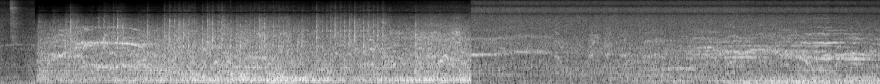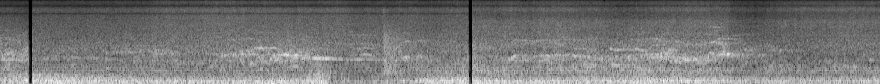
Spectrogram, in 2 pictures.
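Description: Revolution ride at Blackpool Pleasure Beach during a late-night visit, heard as a loud, continuous rush of wind and clattering track noise with muffled crowd and voices mixed in, steady for most of the stretch.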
